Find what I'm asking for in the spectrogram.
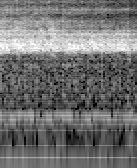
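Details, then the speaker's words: Gaming laptop fan making a harsh, steady high-pitched scratching screech; one fan spins fine while the other's blades scrape the housing from a worn bearing. "it likely means that either something's stuck in your fan blades or the fan is shot."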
